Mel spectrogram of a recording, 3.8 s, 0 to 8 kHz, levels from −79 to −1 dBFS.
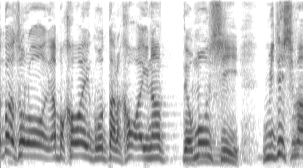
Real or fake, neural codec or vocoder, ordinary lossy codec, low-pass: real; none; none; none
